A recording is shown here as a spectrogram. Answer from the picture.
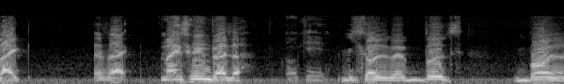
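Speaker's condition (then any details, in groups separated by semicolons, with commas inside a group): Cerebral palsy; speech therapy, speech improved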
